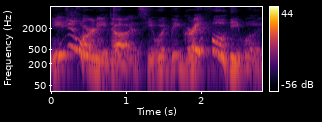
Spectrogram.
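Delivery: low, swooping character voice. A streamer signing off and asking viewers to support the stream, Yoda voice. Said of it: "Yoda voice".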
